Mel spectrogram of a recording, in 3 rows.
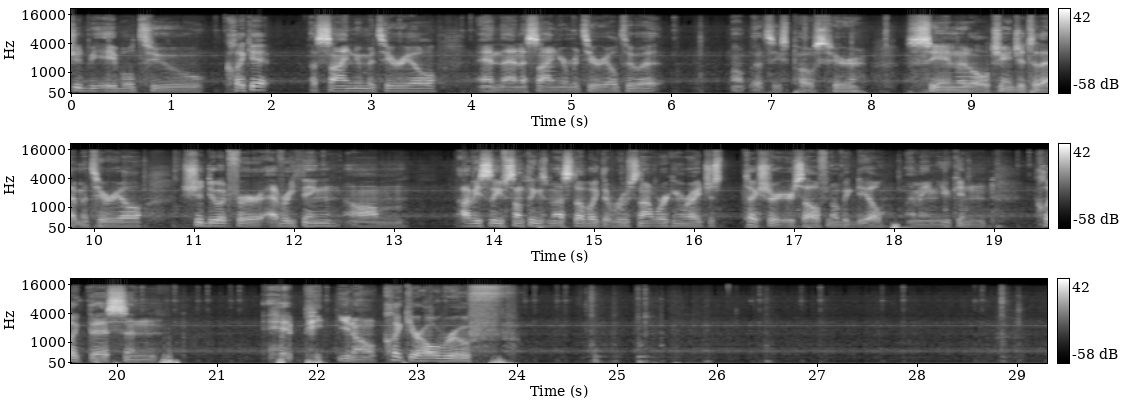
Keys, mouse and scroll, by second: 0.4 middle click, 6.3 middle click, 7.0 shift+middle click, 7.8 shift+middle click, 8.2 shift+scroll up 2, 8.8 shift+middle click, 10.1 scroll down 1, 10.5 shift+middle click, 13.0 scroll down 1, 13.8 shift+middle click, 15.1 Tab, 15.5 a, 16.6 double click, 17.0 Tab, 18.0 middle click, 18.5 Tab, 18.7 middle click, 19.2 shift+click, 25.2 ctrl+l, 26.8 shift+click, 27.6 shift+click, 28.6 shift+click, 29.0 shift+middle click.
